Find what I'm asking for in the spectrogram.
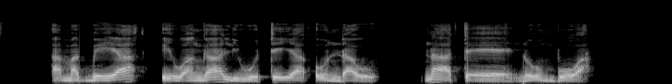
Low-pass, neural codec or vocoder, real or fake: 7.2 kHz; none; real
